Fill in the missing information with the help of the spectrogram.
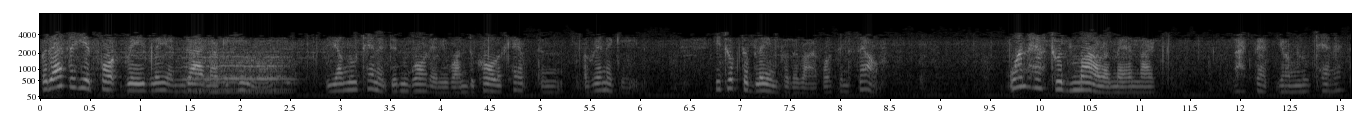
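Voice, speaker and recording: An actress playing a gentle, sincere young woman in a 1940s radio western, speaking with dramatic pauses. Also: medium pitch, lively intonation, close to an everyday voice. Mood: tender, earnest. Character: gentle, earnest young woman, a colonel's daughter. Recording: tinny 1940s radio broadcast, faint noise.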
